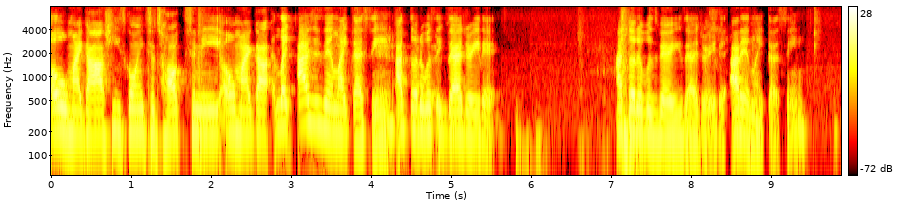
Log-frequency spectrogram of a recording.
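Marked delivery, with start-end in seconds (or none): none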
